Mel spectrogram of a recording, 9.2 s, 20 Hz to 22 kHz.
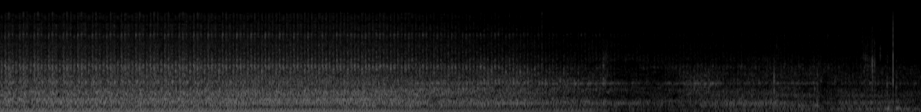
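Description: Close-up idle with a regular, slightly lumpy beat about three per second, fading away near the end; a cylinder 1 misfire at idle.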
